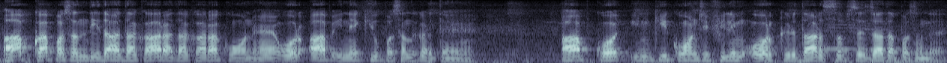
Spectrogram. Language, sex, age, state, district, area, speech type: Urdu, male, 30-45, Uttar Pradesh, Muzaffarnagar, urban, spontaneous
